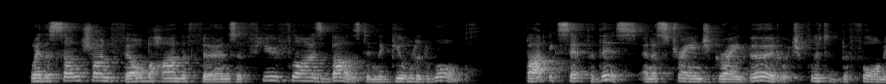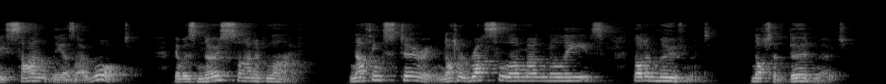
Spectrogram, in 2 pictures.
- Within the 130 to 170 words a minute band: No, average, 185 wpm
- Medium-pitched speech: Yes, medium, 150 Hz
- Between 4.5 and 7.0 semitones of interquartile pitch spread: Yes, average, 4.9 semitones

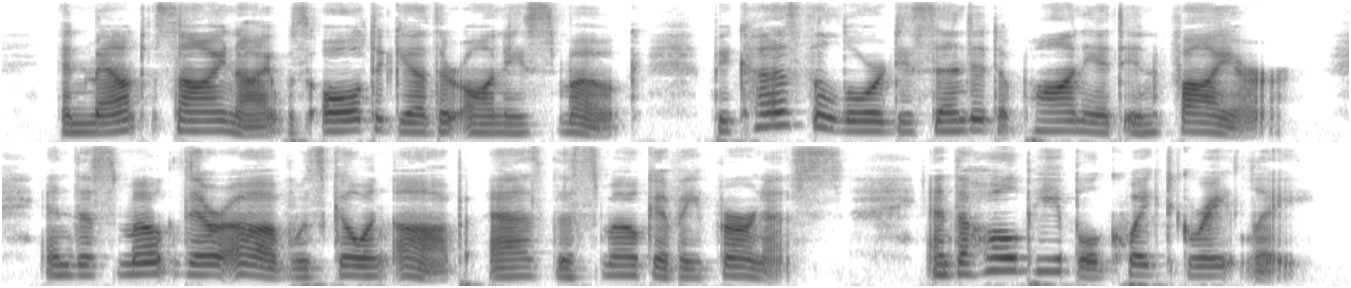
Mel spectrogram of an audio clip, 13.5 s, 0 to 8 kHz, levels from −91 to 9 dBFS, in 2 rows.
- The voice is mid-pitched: Yes, medium, 165 Hz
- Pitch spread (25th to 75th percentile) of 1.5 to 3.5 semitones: Yes, average, 3.0 semitones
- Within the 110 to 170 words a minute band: Yes, average, 155 wpm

